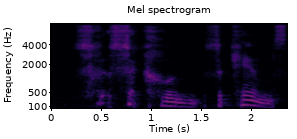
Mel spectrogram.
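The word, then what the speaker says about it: Sekhen: oh this is different this is a k sound so it's not shin it was akins akin s-e-k-h-e-n but i was close i definitely ain't wrong i just pronounced it with not the k this is a k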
